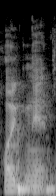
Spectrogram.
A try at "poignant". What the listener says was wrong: don't pronounce the G, man.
